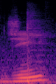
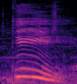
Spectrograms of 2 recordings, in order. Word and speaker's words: Gee: your Mets pitcher Dylan ghee actually it's pronounced G uh you know kind of like the letter I want to talk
